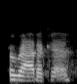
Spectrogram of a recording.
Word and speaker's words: Arabica: So you can get a consistent product let's say if I order Arabica, how do you pronounce that? Arabica? Arabica.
